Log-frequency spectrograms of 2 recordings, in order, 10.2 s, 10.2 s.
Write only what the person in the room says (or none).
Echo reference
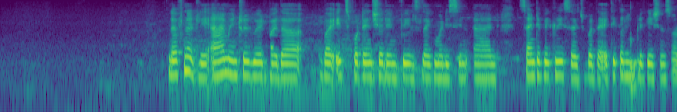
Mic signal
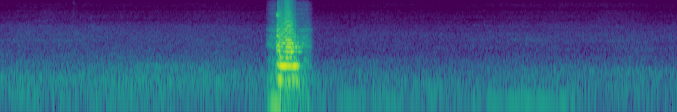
along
